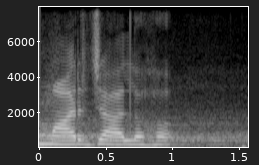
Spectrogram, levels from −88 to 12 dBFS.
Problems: constant background noise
